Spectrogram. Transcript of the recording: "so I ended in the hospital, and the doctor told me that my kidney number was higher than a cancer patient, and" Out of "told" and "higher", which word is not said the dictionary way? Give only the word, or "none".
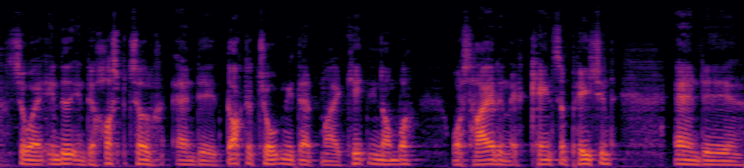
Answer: told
